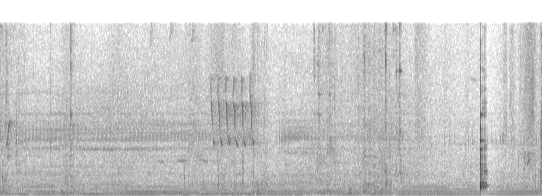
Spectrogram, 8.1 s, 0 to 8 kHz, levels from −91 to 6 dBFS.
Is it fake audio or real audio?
real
